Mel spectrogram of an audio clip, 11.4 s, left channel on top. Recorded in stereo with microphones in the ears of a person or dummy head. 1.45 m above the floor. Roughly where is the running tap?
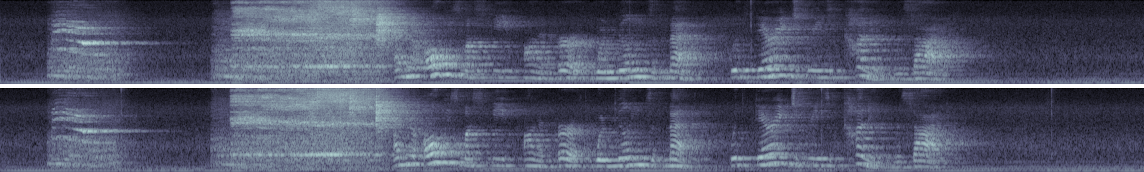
Right.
